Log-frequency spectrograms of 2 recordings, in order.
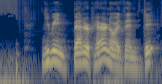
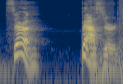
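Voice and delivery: loud cry of name then curse; anguished shout; 11 dB louder, slower than usual. Acted. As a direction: scream it in rage. Sarah is shot, cries out.

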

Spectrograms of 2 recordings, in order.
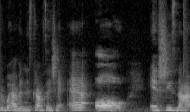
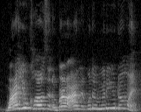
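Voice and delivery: startled protest; 6 semitones higher, faster than usual. Retold or imitated. Retelling startled objection.

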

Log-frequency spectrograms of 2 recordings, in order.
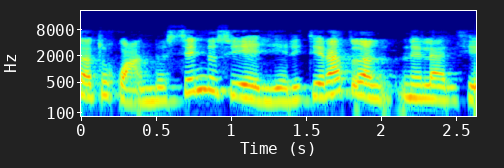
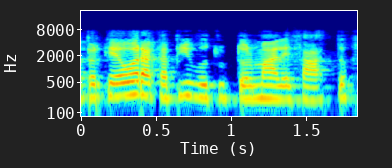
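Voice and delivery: plain reading voice

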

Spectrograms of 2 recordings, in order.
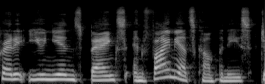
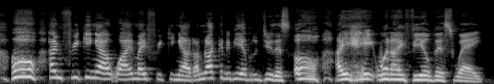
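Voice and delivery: higher, a bit louder hammed-up freaking out; mock panic; 4 semitones higher, 4 dB louder, faster than usual. Parent modeling the wrong, panicky language, hammed-up panic. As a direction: ham up a parent spiraling into panic. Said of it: "Instead of saying like".

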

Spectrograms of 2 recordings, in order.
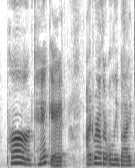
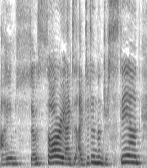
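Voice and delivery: higher, stammering retold apology; embarrassed apology; 6 semitones higher, 4 dB louder than usual. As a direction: act out a flustered, apologetic tourist. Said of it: "I was embarrassed".

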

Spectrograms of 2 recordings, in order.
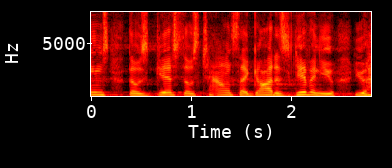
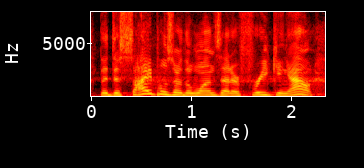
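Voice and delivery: usual speaking voice

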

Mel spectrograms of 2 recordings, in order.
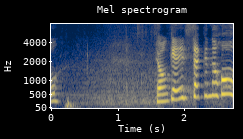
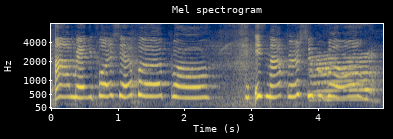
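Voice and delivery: put-on slow, higher-pitched baby talk; voicing the baby; 4 semitones higher, slower than usual. Mother speaks for baby before her first Super Bowl, slow high baby talk.

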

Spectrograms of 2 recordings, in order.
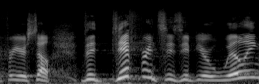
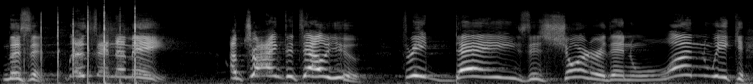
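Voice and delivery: higher, louder pleading; dad straining to reason with crying son, exasperated; 8 semitones higher, 5 dB louder than usual. Retold or imitated. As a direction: insist on being heard, drawing it out. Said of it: "And I was saying".

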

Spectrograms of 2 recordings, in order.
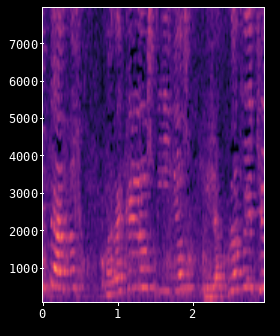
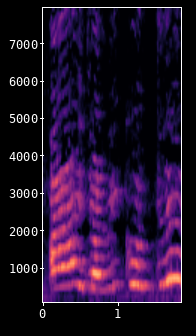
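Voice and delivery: high, loud playful cry of discovery; excited discovery; 6 semitones higher, 6 dB louder than usual. Pretend. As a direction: call out the find to little children. Finds the lost duck for children. (hallazgo emocionado, agudo y fuerte)

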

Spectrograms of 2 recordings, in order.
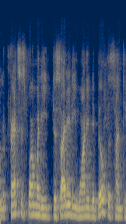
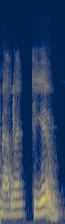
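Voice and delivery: ordinary delivery

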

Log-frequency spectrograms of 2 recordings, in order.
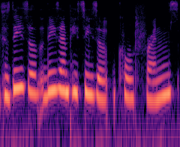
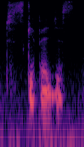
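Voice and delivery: whispering; 11 dB quieter than usual. Real, not acted. Muttering to herself while playing.

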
